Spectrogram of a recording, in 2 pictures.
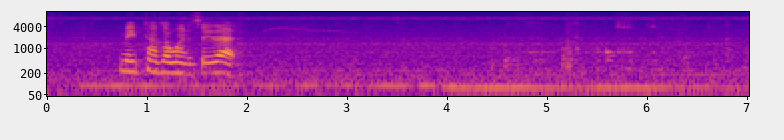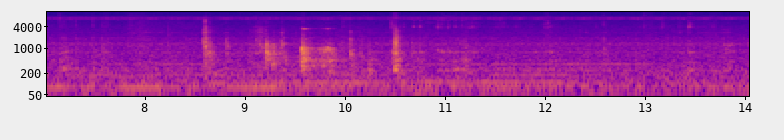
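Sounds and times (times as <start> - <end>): drive belt knocks and clanks: 8.5 - 14.0.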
